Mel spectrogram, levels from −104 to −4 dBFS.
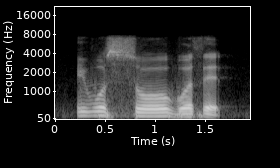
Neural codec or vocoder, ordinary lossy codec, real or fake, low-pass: none; Opus, 32 kbps; real; 7.2 kHz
